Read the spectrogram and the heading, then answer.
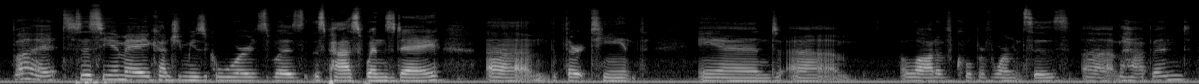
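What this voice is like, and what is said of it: Rough, sick-sounding voice. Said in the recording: “My voice sounds terrible. I think I'm getting a cold”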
